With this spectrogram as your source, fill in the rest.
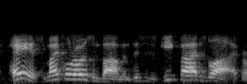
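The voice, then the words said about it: Mock announcer voice. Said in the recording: “That was my announcer voice, if you couldn't tell.”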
